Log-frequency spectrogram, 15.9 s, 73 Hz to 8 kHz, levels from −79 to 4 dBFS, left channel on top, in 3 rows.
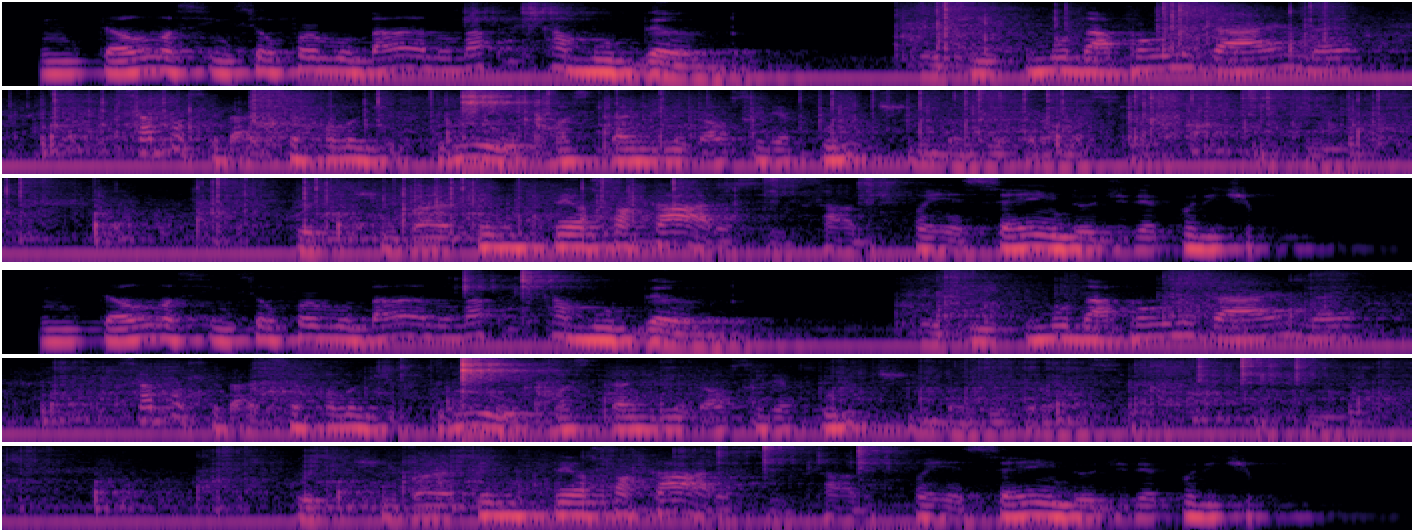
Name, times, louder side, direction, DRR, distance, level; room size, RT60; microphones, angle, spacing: voice 1, 0.1-2.9 3.4-5.5 5.7-9.7 10.0-10.4 11.7-15.3, left 1 dB, 10° left, 13 dB, 0.4 m, -41 dB
sound 1, 1.1-14.6, right 2 dB, 65° right, 2.6 m, -46 dB
sound 2, 3.4-13.4, left 6 dB, 75° left, 1.0 m, -47 dB
18.0 x 8.4 x 4.1 m, 1.0 s
head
